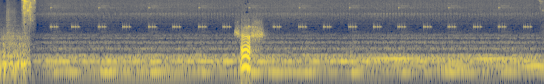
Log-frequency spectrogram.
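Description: Soft electronic ticks repeat steadily.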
